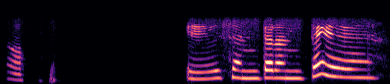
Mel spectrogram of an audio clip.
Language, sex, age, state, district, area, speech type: Telugu, female, 30-45, Andhra Pradesh, Eluru, rural, conversation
